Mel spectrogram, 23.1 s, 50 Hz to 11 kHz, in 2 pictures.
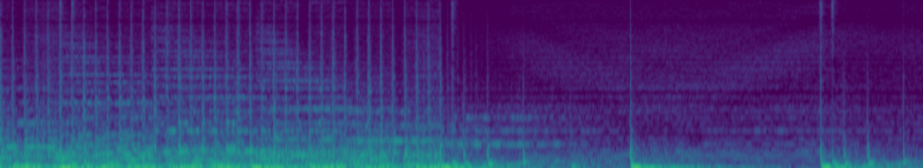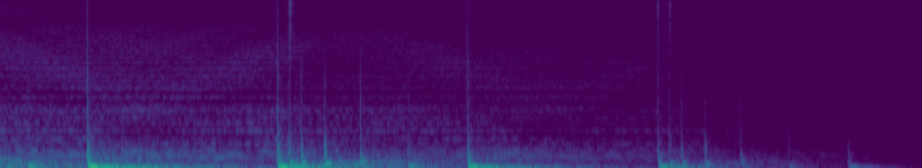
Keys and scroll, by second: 11.4 space, 15.0 space.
